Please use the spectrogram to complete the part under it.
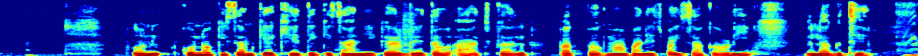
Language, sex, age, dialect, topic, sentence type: Chhattisgarhi, female, 36-40, Central, banking, statement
